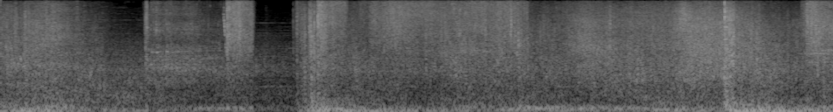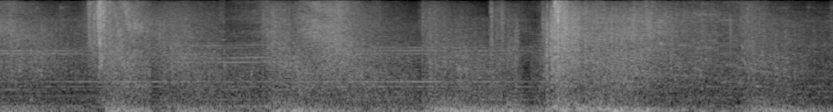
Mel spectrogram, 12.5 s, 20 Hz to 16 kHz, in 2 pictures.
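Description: Naval battle in Anno 2205 with ships under artillery fire: repeated heavy booms and blasts burst through a dense, continuous roar of combat noise, with several sharp impacts spaced across the scene.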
